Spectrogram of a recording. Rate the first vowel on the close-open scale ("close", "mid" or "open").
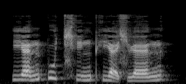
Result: mid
